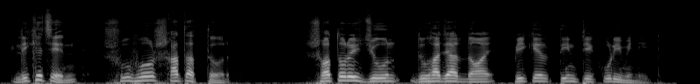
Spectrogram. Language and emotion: Bengali, neutral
